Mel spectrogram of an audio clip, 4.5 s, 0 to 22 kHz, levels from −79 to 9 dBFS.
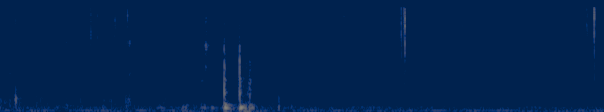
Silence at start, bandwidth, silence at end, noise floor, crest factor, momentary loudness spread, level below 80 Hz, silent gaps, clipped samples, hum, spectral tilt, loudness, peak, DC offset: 0.1 s; 16 kHz; 0.05 s; -72 dBFS; 40 dB; 23 LU; -70 dBFS; none; under 0.1%; none; -4 dB/octave; -47 LUFS; -14 dBFS; under 0.1%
